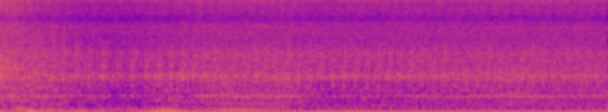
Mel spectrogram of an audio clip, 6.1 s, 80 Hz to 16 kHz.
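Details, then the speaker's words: K-swapped Honda Civic EP2, IACV disconnected and water line looped: now idles steadily but low with a faint loose knock about four a second, a new noise not present before; cause not found. "i think that sounds a little knocky but it idles now"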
